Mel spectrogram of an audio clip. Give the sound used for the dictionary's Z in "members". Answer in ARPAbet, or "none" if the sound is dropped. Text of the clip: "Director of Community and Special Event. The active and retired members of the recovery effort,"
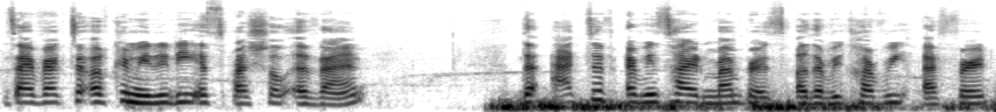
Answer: Z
